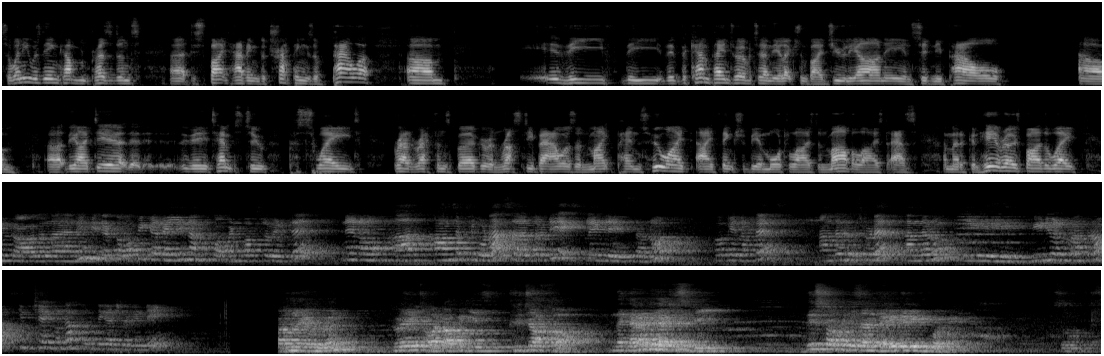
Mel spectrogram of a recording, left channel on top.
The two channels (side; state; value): both; different; correlation -0.01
